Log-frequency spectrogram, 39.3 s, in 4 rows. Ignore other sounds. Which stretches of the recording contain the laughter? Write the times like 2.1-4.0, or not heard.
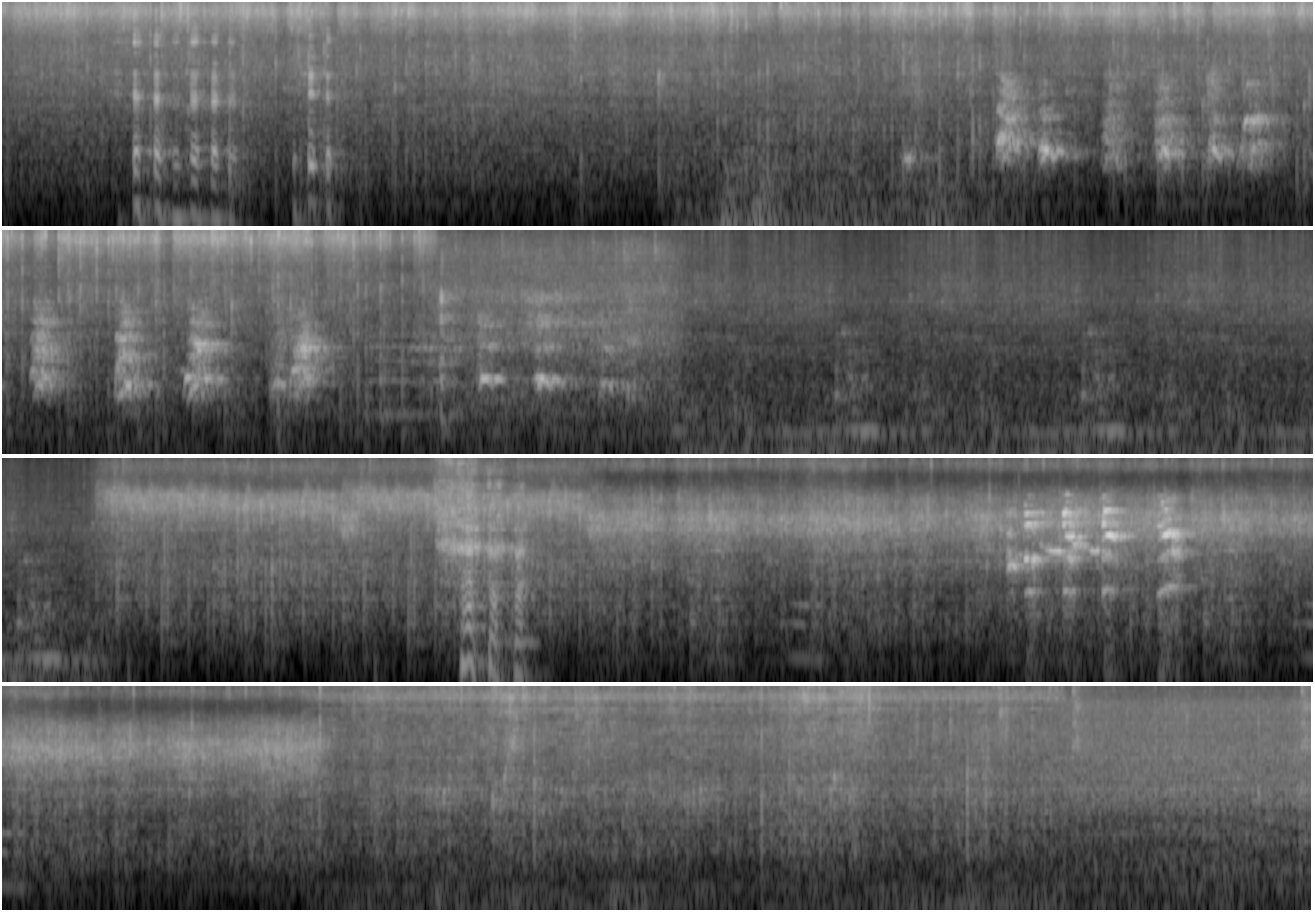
0.8-2.5, 22.9-23.6, 27.2-28.6.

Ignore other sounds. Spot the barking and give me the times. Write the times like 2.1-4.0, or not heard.
5.0-14.7.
